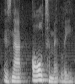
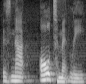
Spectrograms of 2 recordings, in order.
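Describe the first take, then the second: No difference in how they are said.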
